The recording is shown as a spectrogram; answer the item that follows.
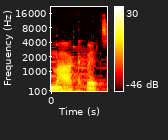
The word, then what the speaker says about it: Magwitz: Wahrscheinlich spricht man ihn Magwitz aus, weil Magwitz, er mag Witze.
